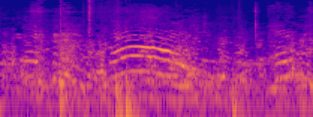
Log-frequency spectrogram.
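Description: Excited chatter of several people's voices, with one long, high exclamation that rises and falls in pitch about halfway through.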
